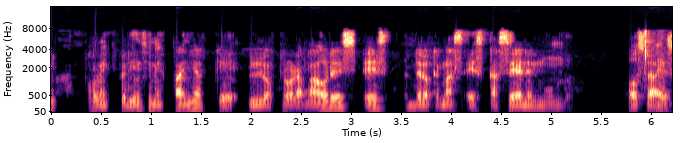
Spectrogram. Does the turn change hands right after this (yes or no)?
no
